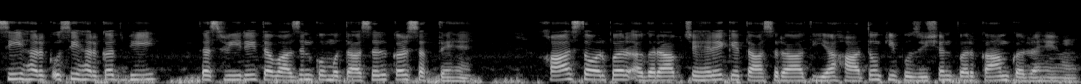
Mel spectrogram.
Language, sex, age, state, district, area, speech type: Urdu, female, 45-60, Delhi, North East Delhi, urban, spontaneous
